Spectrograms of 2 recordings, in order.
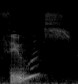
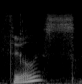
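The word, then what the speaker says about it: Thewlis: ] from this far David t h w l i s thulis thulis I don't know he's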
